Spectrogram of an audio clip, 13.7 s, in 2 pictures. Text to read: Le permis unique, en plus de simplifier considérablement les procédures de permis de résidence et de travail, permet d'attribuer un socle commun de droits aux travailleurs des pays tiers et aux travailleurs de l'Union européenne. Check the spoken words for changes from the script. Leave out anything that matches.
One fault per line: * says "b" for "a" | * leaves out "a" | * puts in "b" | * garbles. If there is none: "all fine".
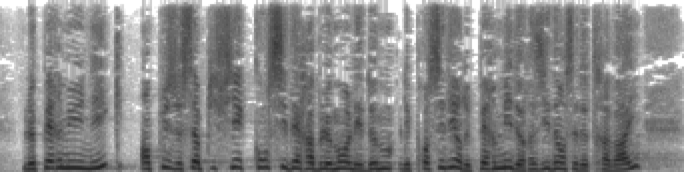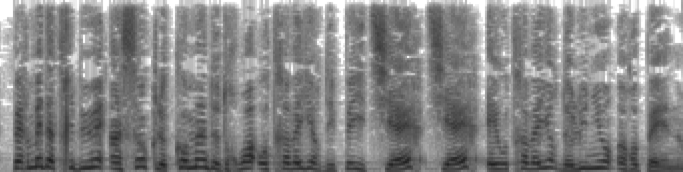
* puts in "tiers"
